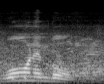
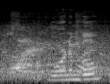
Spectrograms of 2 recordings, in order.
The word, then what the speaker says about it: Warrnambool: Yeah, it's spelled a bit weird. Warrnambool is the way of saying it, and Warrnambool. Chad, you want to get in this? And you could try. Warrnambool?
